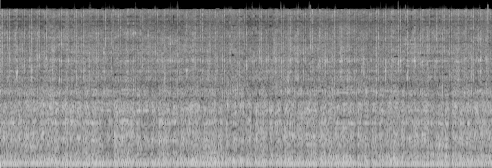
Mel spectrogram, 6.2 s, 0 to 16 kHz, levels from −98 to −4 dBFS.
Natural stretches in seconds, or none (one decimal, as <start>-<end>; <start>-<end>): none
